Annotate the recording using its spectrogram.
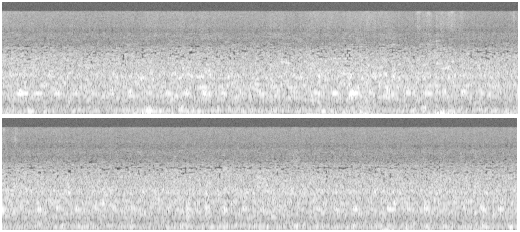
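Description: Faint steady room tone: a low background hiss with a light hum, and no distinct sound events.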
